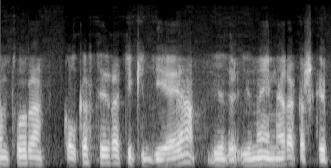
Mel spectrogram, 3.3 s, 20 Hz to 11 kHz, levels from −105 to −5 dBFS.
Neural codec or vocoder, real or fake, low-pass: codec, 44.1 kHz, 7.8 kbps, Pupu-Codec; fake; 9.9 kHz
